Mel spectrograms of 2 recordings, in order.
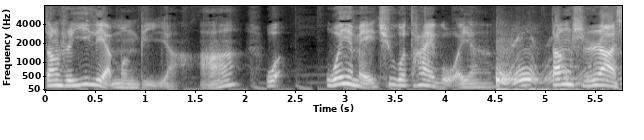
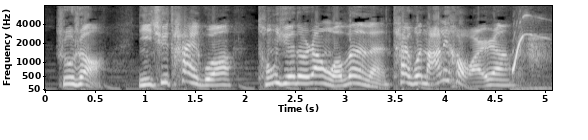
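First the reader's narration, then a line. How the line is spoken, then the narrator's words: Child shouting. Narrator (Chinese): 一个初中模样的孩子冲我喊说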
